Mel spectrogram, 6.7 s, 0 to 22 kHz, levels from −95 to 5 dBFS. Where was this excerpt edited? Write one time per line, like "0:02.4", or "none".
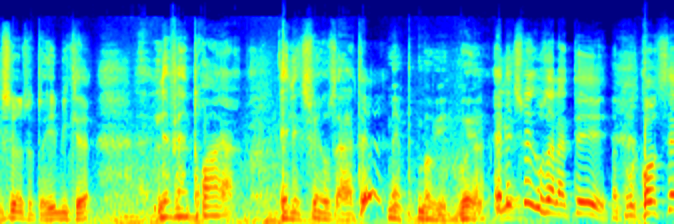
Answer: none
